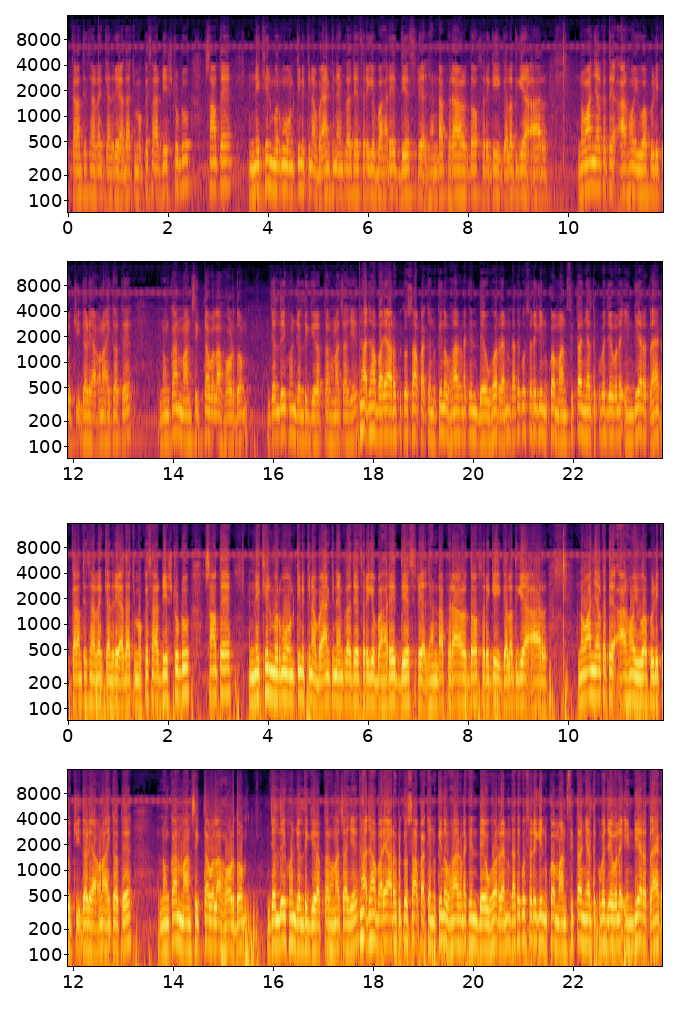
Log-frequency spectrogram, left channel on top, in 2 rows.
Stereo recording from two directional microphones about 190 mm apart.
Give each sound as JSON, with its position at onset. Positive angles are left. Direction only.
{"t": 0.1, "sound": "a man's voice", "side_deg": -40}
